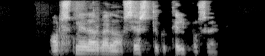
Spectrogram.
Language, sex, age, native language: Icelandic, male, 30-39, Icelandic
